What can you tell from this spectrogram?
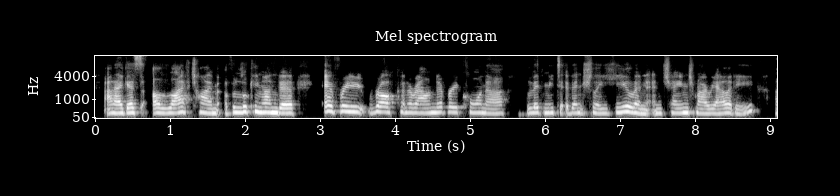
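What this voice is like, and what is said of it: Australian accent. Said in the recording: “your accent is Australian”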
